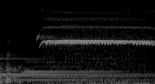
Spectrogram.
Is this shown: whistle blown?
yes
